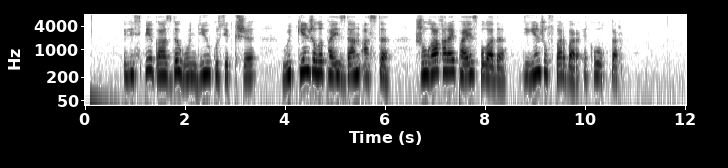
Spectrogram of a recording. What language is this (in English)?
Kazakh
